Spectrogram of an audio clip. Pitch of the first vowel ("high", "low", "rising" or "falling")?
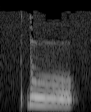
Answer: low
